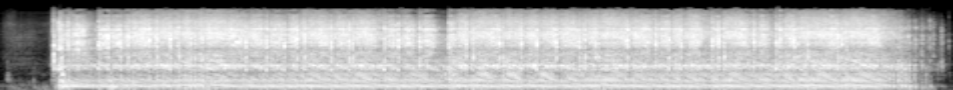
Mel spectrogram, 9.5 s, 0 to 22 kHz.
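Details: 43-year-old Stihl 028 Wood Boss chainsaw during repair, idle speed turned up while warming: a raspy two-stroke buzz that hunts unevenly and never settles, running rough and struggling to stay running.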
